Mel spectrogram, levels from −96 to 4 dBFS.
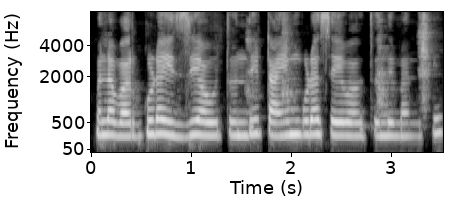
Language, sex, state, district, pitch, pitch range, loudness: Telugu, female, Karnataka, Bellary, 260 Hz, 250-275 Hz, -15 LUFS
